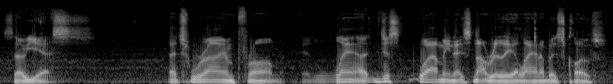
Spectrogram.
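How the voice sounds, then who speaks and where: A man's voice: normal speed, creaky, slight background noise. Southern drawling man streaming a game. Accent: Southern US (Georgia). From Georgia, US. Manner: chatty, drawling, reads chat aloud, jumps high when excited. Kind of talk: casual live-stream chat.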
